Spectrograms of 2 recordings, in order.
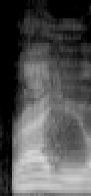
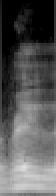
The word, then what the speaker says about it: Ryu: there's a scene where Ryu or Rue, I'm not sure how he pronounces it, how they pronounce his name, but I think it's Rue.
